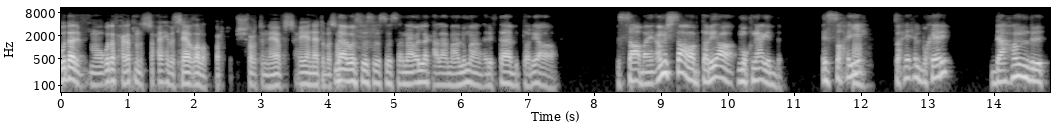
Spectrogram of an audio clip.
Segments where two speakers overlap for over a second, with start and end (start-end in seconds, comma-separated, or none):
none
